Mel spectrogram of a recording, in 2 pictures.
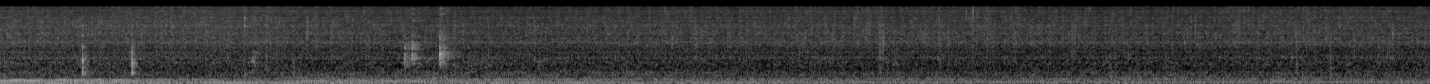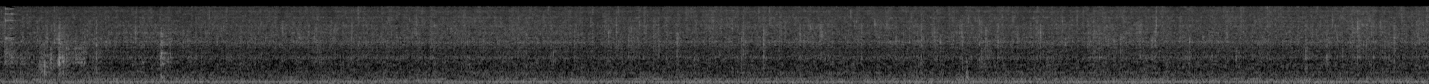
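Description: Cubes of beef filet steak with sliced onion sizzling steadily in a nonstick frying pan, with a few light clicks near the start and again about halfway through.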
